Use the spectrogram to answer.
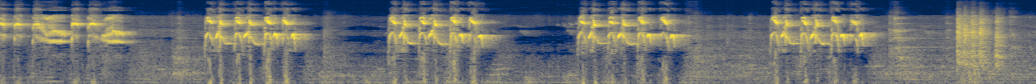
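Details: Song of a white-rumped shama: five bursts of rich whistled, warbling phrases about every two seconds, separated by short silences, ending with a brief rustling sound.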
